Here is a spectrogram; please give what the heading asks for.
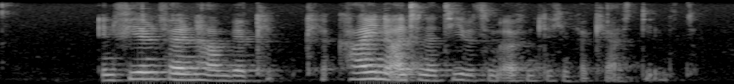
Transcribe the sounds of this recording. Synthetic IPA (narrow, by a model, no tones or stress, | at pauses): ʔɪnfiːlənfɛlənɦaːbm̩viːɐ | kʰaɪnəʔa̰ltʰɛɐnatʰiːvət͡sʊmʔœ̰fn̩tʰlɪçn̩fɛɐkʰḛːɐsd̥ḭːnst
